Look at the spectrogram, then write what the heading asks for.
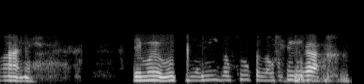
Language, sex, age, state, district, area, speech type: Manipuri, female, 45-60, Manipur, Imphal East, rural, conversation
